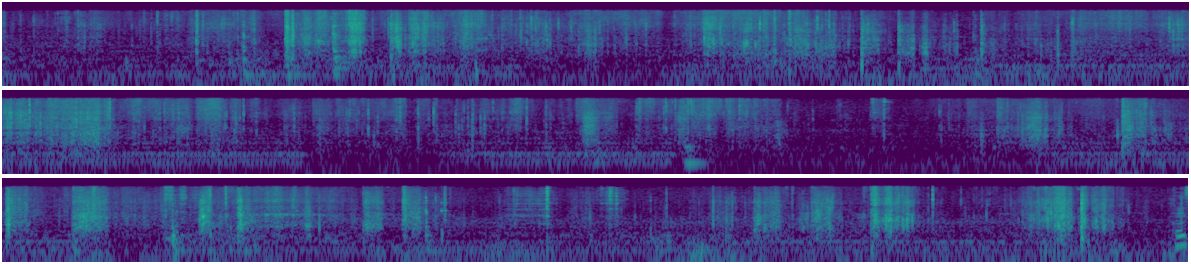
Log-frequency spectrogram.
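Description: A large sheet of wet rice paper rustling and crinkling as it is lifted and slid off a straw mat onto gravelly ground, with irregular crunching from the gravel under it. The sound is broken into scattered crackles, with a brief lull just past the middle.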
